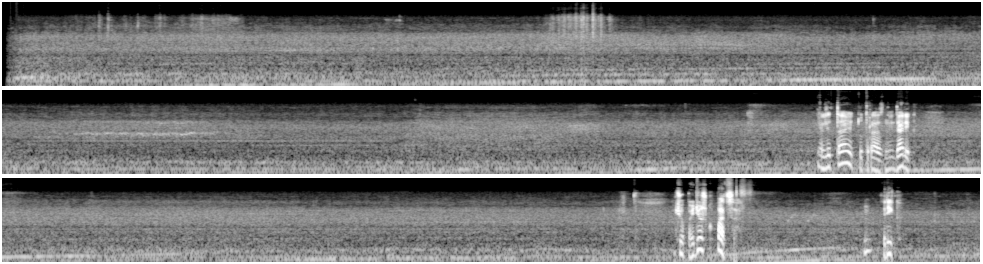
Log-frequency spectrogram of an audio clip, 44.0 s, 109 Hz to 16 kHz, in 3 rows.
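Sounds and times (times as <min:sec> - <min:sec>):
low rumble of city traffic: 0:00.0 - 0:44.0
bird wings flapping: 0:08.1 - 0:09.3.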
